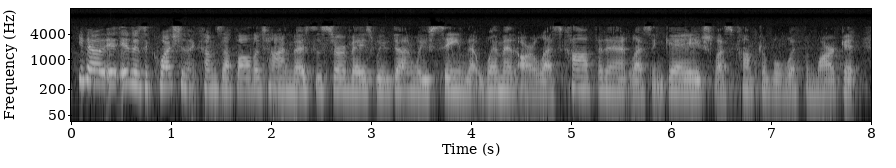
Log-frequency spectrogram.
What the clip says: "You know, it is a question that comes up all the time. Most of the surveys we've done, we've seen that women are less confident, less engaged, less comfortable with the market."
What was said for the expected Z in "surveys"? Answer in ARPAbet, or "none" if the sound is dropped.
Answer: Z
